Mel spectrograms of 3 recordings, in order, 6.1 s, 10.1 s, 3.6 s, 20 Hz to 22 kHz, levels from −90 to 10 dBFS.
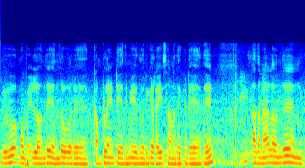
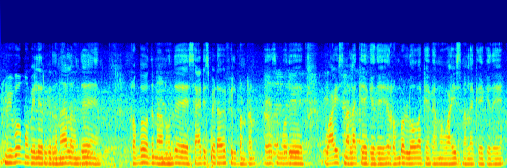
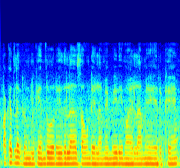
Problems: background sounds at intervals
